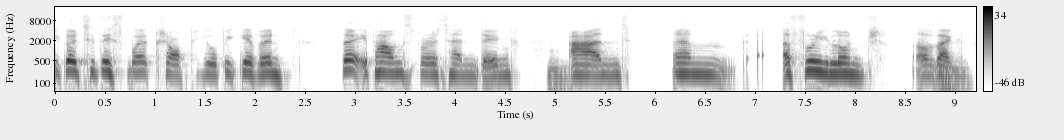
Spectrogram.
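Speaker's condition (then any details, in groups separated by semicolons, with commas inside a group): Cerebral palsy; all four limbs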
